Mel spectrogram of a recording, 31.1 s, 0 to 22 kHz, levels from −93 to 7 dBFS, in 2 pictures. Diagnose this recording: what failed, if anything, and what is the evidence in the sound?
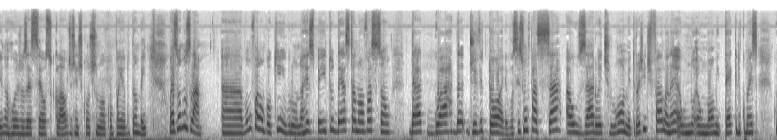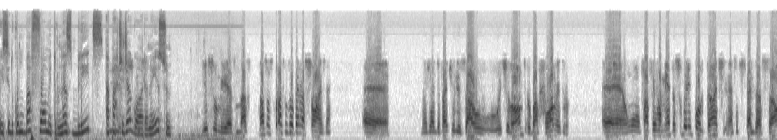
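Nothing here points to a failure at any stage of the chain, so there's nothing to diagnose and no evidence of anything having gone wrong.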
